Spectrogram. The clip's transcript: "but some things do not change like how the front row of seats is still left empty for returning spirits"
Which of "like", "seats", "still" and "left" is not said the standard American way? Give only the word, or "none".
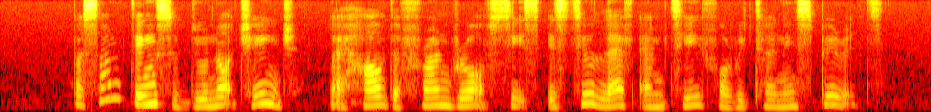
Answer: none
